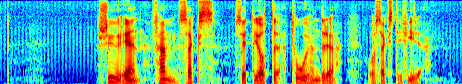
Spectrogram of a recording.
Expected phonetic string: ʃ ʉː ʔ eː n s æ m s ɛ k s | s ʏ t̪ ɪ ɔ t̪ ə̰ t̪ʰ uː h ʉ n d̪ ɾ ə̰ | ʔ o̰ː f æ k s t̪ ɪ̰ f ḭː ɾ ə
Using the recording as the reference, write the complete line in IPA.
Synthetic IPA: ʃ ʉː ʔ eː n f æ m s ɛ k s | s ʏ t̪ ɪ ɔ t̪ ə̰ t̪ʰ uː h ʉ n d̪ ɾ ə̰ | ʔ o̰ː s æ k s t̪ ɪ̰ f ḭː ɾ ə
